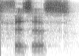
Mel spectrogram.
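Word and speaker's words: physis: usually pronounce this as usia this usually gets pronounced as physes um I will write this one below uh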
